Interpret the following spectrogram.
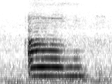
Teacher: Bunyi ang, final sengau belakang. Ketika melafalkan bunyi ang, pelafalan A terpengaruh oleh eng, sehingga A dilafalkan dengan posisi lidah yang agak mundur ke belakang. Rongga mulut juga lebih terbuka dibandingkan pelafalan A sebagai vokal tunggal.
